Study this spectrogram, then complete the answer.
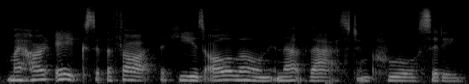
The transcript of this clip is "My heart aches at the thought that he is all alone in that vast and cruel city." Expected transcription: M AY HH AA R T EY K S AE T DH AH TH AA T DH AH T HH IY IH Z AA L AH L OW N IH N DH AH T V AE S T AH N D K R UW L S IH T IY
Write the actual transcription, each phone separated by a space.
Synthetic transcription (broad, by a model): M AY HH AA R T EY K S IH T DH AH TH AA T DH AH T HH IY IH Z AA L AH L OW N IH N DH AH T V AE S T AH N K R UW L S IH T IY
